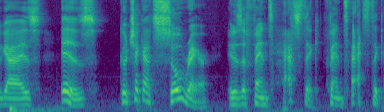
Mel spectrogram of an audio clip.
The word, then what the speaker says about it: Sorare: Our new sponsor, So Rare, and that's 2 syllables.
